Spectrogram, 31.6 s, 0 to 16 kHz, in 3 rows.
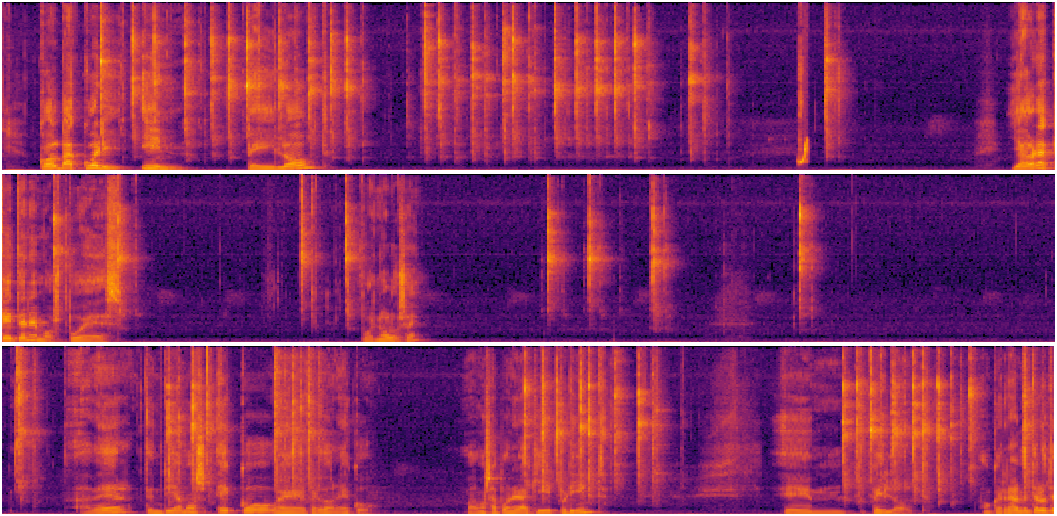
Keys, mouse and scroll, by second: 2.0-6.3 typing, 4.7 Escape, 6.8 Escape, 11.6 k, 22.8-23.5 typing, 26.5-27.4 typing, 29.9-31.2 typing.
